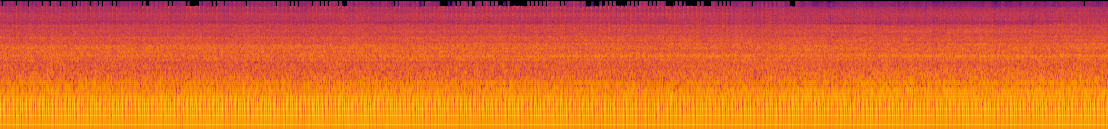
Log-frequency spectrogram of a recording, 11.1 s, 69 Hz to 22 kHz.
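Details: Kubota with a Kawasaki FD590/FD620 V-twin at idle after a valve cover seal replacement for an oil leak burning on the exhaust; it may smoke at first from leftover oil. Steady, even chug with no knocks or misses.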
